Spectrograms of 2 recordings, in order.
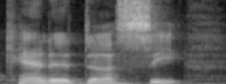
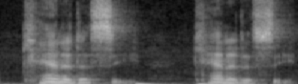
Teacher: candidacy candidacy the stress is on that first syllable candid see that third syllable has that schwa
